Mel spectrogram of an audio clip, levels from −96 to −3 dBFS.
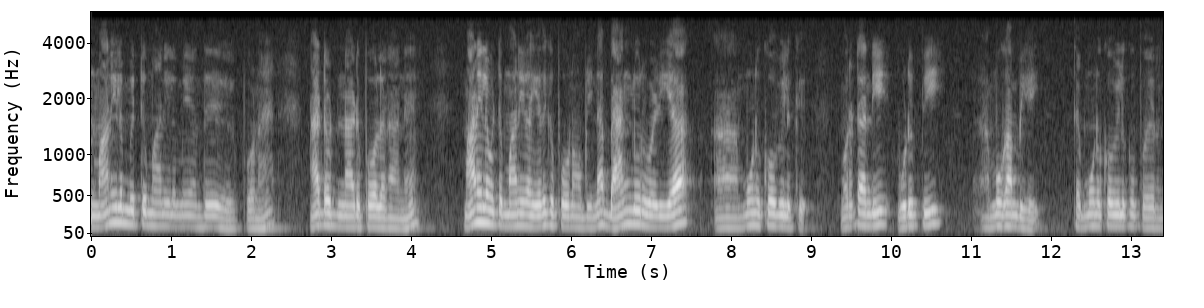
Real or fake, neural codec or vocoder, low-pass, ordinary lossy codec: real; none; 5.4 kHz; none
